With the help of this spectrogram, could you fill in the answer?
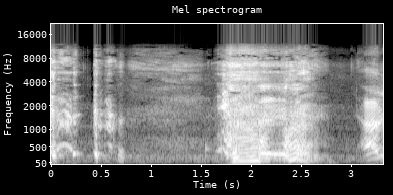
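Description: A person coughs after taking a hit of weed: a couple of short hacking bursts, then a longer, rough, throaty cough that rattles out, followed by another forceful cough starting at the end.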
